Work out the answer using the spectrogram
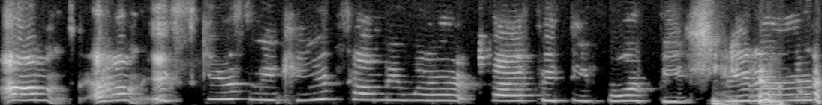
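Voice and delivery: put-on helpless damsel voice, high, slow and innocent. Retelling asking a group for directions while lost: put-on innocent damsel in distress voice. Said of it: "I put on my most innocent damsel in distress voice".

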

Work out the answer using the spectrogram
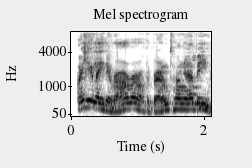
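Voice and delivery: loosely placed, put-on Irish accent. Voicing a character greeting a lady in a put-on irish accent. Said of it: "what's this accent?".

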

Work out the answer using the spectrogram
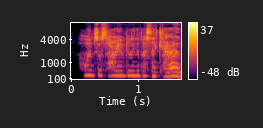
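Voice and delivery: meek, scared-sounding voice. Imagining apologizing to an aggressive boss: mock timid and shy apology. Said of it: "all timid and shy and just been like".

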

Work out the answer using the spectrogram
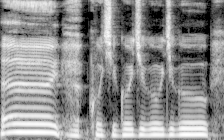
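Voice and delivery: put-on cooing in a babytalk voice. Comparing two ways of saying 'koetje koe': cooing baby voice. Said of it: "ik heb inderdaad wel een babystem".

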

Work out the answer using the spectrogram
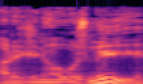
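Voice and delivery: loud, tough hero voice. Retelling a Green Lantern movie scene, voicing the hero when she recognizes him: mock-tough Hal Jordan voice. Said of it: "I love your Hal Jordan voice".

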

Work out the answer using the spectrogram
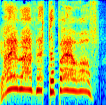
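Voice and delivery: very high-pitched, slow, drawn-out scream. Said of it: "he's just screaming like".

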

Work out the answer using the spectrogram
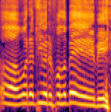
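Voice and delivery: put-on very high, drawn-out old Italian man voice. Retelling what an old barber said while shaving: imitating an old Italian barber. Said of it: "the old Italian barber would shave him and say".

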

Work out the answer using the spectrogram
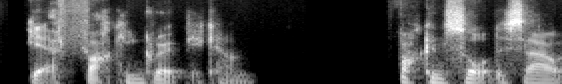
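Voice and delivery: mock rant in harsh, aggressive whisper. Retelling past words said to oneself in the mirror: imitating own aggressive self-talk. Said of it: "I'd talk to myself like that, like I was in a, in a, a scrap in a pub car park".

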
